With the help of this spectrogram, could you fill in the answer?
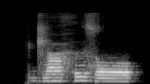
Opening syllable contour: low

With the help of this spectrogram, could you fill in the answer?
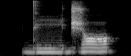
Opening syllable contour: low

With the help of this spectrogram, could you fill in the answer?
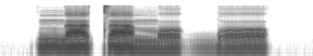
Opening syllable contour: high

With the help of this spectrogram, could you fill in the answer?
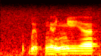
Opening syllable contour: low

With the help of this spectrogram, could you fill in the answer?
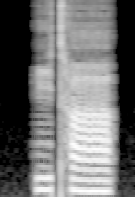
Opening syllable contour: low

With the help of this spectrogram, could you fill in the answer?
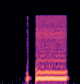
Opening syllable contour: low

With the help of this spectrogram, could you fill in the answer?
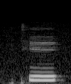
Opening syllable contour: low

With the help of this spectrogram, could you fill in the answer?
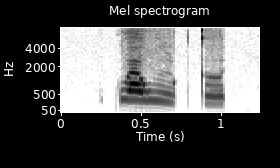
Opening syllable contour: high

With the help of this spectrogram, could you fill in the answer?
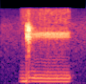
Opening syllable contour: high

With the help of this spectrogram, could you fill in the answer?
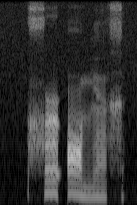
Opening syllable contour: high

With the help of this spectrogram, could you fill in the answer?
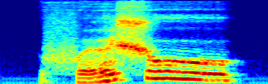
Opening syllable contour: rising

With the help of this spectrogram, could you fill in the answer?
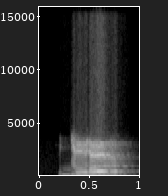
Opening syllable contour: low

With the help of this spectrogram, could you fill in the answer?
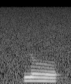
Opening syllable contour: low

